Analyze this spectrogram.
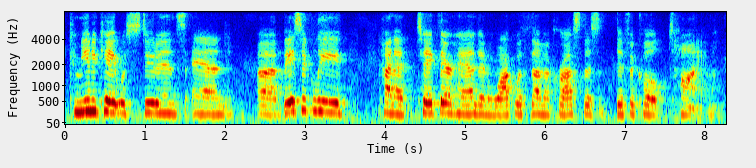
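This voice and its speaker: A woman teacher co-hosting a podcast over a video call, speaking in an earnest, halting way with many fillers. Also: mid-range voice, steady tone, slight background noise, low-quality recording. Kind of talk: casual interview chat.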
